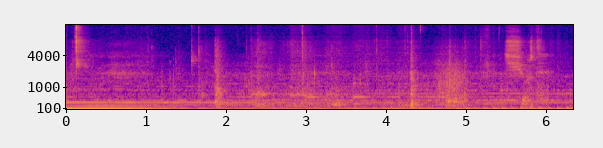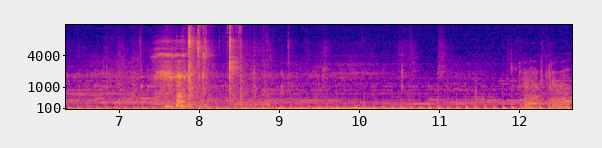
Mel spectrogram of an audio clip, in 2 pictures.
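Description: Background music: a low, steady drone with held tones, with a few scattered light clicks and handling noises over it.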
